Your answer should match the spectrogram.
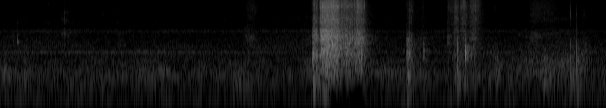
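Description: Rustling of packaging being handled: one short loud rustle about three seconds in, then a few smaller rustles.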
